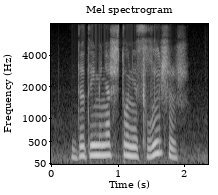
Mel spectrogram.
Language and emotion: Russian, angry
